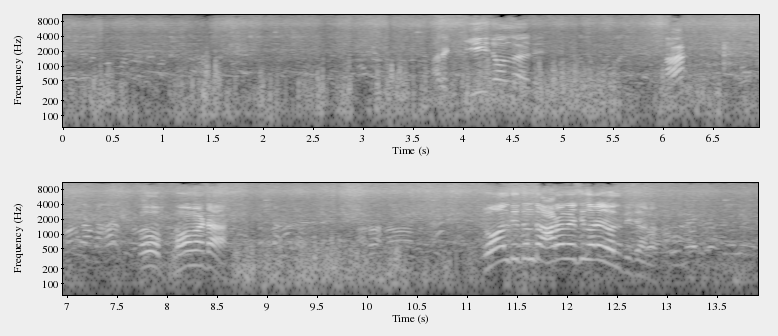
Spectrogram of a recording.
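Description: A fire hose sprays a powerful jet of water.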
